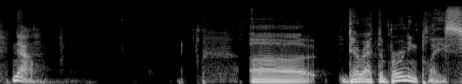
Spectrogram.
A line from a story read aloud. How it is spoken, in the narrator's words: he stammered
